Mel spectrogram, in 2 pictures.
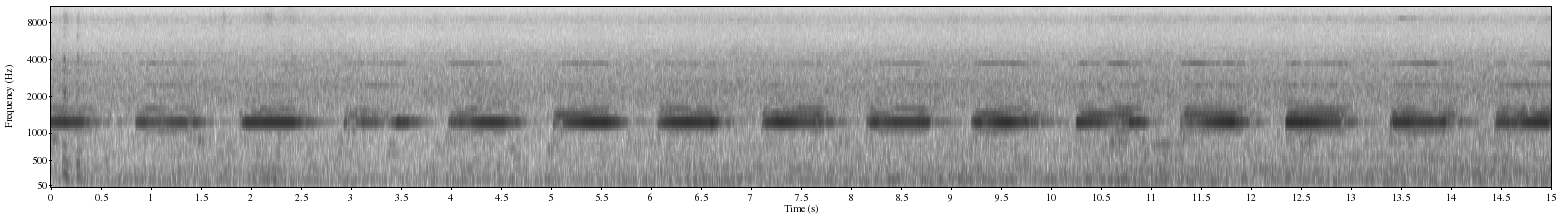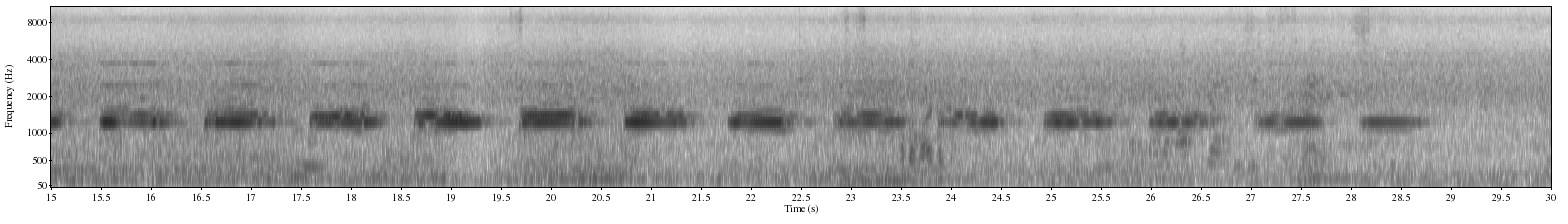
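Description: Vehicle reversing alarm beeping, loud electronic beeps about once a second, stopping a second or two before the end.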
